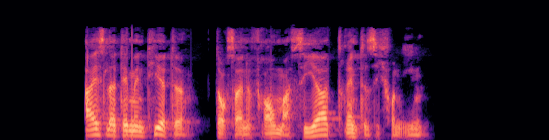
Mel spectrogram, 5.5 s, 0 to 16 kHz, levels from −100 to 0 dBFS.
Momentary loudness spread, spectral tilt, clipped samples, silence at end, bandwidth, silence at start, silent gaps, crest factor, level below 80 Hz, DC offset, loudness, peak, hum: 10 LU; -5 dB/octave; under 0.1%; 1.25 s; 7.8 kHz; 0.85 s; 2.12-2.16 s; 18 dB; -52 dBFS; under 0.1%; -18 LUFS; -2 dBFS; none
